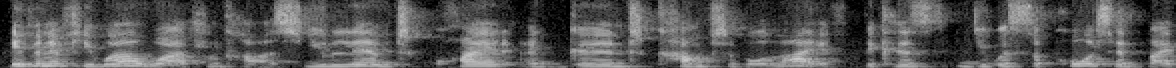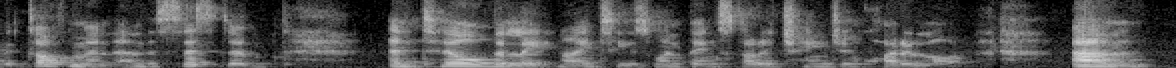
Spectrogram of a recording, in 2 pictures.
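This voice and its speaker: A woman's voice: fairly low pitch, steady tone, moderate pace, lo-fi sound. A woman from Zimbabwe whose first language is Shona, talking as a podcast guest in an earnest, reflective way. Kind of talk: podcast interview.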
